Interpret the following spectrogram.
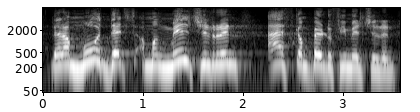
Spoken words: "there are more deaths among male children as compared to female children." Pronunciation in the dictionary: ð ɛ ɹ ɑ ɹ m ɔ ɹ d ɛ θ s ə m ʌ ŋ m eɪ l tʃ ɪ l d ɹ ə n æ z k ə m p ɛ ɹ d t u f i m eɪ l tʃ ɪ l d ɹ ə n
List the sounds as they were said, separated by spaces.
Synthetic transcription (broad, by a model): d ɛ ɹ ɑ ɹ m ɔ ɹ d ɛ t s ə m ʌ ŋ m eɪ l tʃ ɪ l d ɹ ə n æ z k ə m p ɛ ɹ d t u f i m eɪ l tʃ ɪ l d ɹ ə n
